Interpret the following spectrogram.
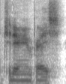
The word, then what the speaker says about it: Jadarian Price: That's how you say his name, Jadarian Price.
